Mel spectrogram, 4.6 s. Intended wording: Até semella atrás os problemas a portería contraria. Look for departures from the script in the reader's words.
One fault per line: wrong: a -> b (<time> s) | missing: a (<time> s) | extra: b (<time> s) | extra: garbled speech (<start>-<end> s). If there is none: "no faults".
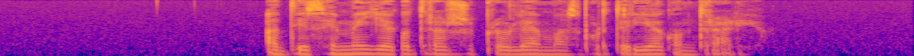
no faults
